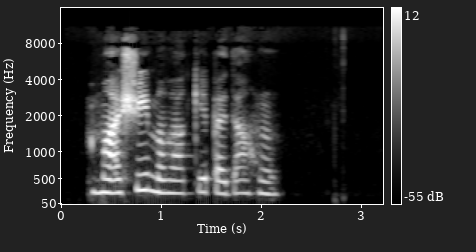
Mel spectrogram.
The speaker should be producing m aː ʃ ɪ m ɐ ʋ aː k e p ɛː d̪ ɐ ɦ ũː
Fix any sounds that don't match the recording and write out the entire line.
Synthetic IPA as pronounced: m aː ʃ i m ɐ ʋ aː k e p ɛː d̪ a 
